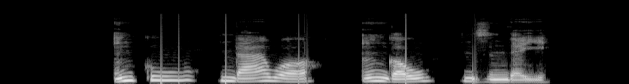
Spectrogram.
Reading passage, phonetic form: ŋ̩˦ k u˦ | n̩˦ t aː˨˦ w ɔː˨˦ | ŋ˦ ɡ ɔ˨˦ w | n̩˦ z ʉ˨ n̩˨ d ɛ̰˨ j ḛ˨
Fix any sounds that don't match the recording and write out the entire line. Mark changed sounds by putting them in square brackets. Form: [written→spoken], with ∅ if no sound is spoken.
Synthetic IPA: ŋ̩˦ k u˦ | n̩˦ [t→d] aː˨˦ w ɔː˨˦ | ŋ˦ ɡ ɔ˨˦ w | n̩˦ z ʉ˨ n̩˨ d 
